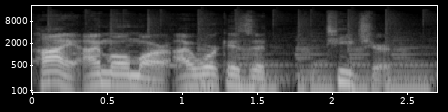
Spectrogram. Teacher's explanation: Say, I'm not I am, it's a reduction. Link work as a sounds like workaza. · Stress on hi and Omar. Say, I'm not I am, it's a reduction.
